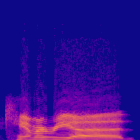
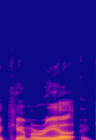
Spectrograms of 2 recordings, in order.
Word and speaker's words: Camarilla: So we're going to be talking about the Camarilla. It's going to be potato, potato here for this episode. – Well, I personally prefer the Spanish pronunciation with the, you know, double L equaling the Y sound there.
